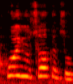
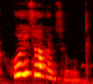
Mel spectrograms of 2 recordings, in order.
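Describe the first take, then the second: First: Higher, stressing "are" in "Who are you talking to?"; pointed repeat. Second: Louder and higher, confronting her; loud angry challenge. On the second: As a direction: bark "Who you talking to?" back at her. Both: Retold or imitated. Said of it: "I started getting fed up".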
